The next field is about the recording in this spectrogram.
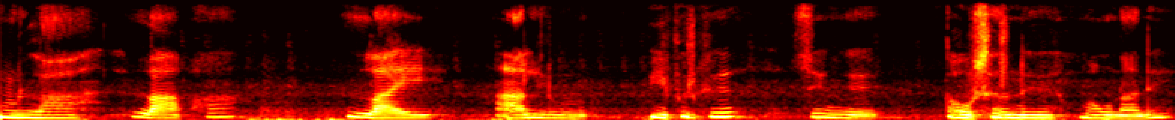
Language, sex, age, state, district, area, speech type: Bodo, female, 45-60, Assam, Kokrajhar, urban, spontaneous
